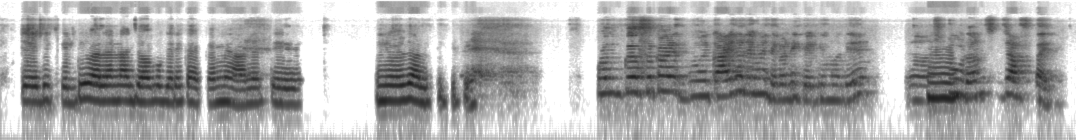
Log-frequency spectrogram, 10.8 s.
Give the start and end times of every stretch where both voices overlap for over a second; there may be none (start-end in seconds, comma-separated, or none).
none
